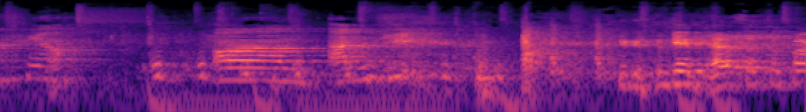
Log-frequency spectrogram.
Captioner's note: family laughing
